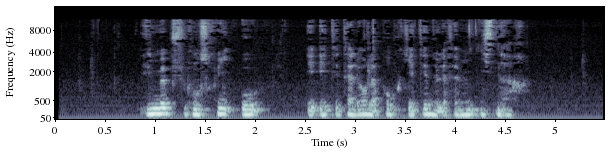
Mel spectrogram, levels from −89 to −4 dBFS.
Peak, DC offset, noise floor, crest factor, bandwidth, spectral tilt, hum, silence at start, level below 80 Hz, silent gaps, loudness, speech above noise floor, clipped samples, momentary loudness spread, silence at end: -6 dBFS; under 0.1%; -50 dBFS; 18 dB; 11.5 kHz; -5.5 dB/octave; none; 0.85 s; -44 dBFS; none; -21 LUFS; 29 dB; under 0.1%; 10 LU; 0.8 s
